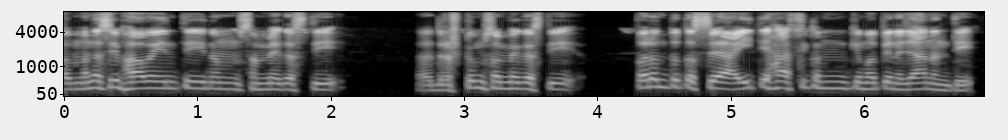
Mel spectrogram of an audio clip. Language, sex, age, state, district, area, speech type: Sanskrit, male, 18-30, Karnataka, Bagalkot, rural, spontaneous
